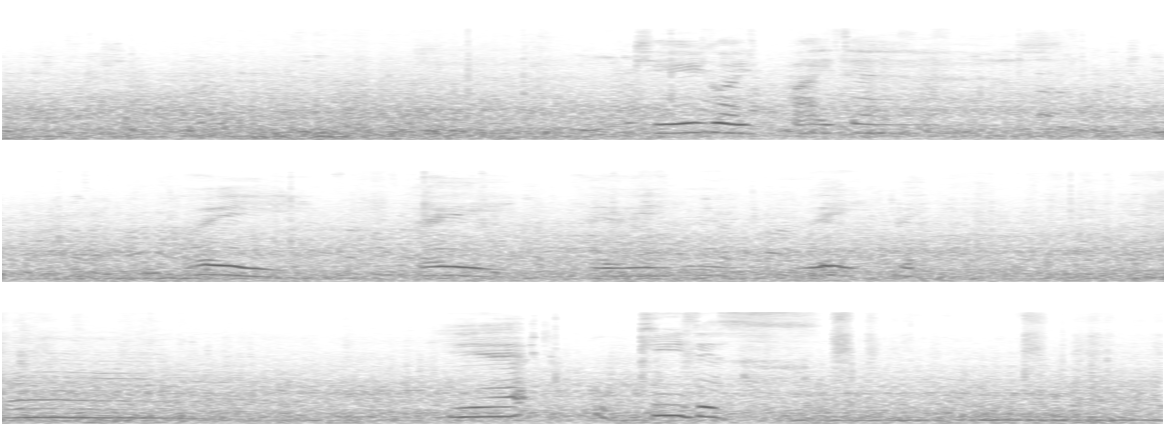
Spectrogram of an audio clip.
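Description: A car drives along steadily with a low rumble of road noise from inside.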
